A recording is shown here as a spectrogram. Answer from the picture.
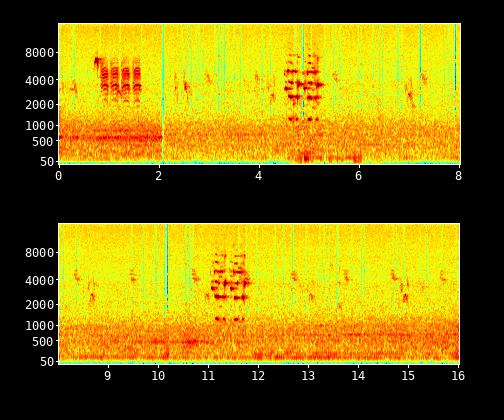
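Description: Wild birds calling: three short bursts of quick, high chirping notes, about a second in, near five seconds and near eleven seconds, with faint scattered chirps between, over a low steady background hum.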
